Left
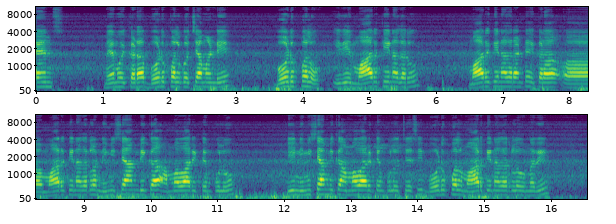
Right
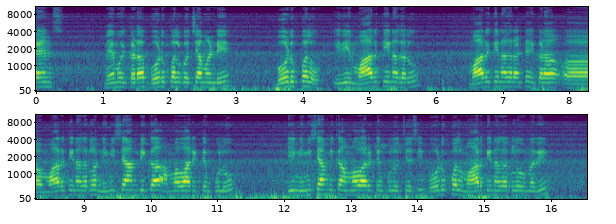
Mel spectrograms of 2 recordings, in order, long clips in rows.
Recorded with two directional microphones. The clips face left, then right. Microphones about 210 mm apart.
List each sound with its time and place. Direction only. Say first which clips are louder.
1.0 s speech: even; centre (ahead or behind)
